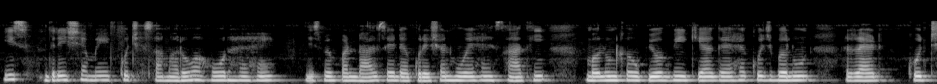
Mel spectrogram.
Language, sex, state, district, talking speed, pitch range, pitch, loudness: Hindi, male, Chhattisgarh, Raipur, 175 wpm, 185-195 Hz, 190 Hz, -15 LUFS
